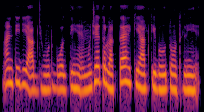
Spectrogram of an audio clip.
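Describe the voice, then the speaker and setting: A woman's voice: on the high side, normal speed, dry recording, studio quality, natural voice. A woman playing a nosy, blunt young female relative, prying in a family comedy skit. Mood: insistent.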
